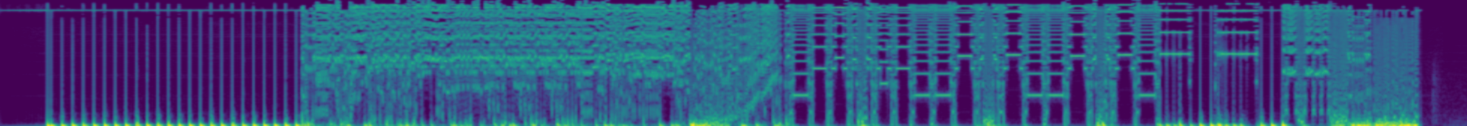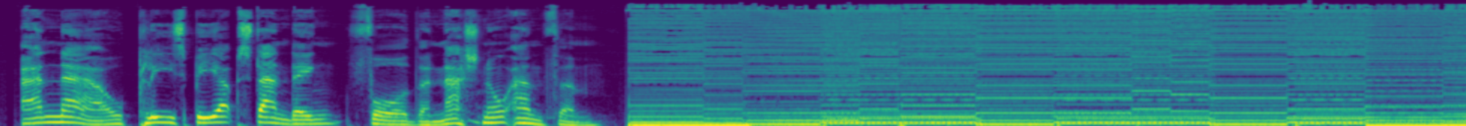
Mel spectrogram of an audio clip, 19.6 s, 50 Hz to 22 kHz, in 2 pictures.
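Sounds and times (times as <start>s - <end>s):
high-pitched computer tape loading noise from a tape loader: 0.3s - 9.5s, 14.0s - 19.5s
speech: 10.0s - 13.8s.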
